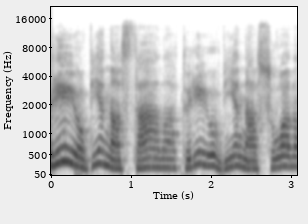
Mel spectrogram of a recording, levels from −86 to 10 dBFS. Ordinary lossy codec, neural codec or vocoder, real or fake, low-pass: Opus, 64 kbps; vocoder, 48 kHz, 128 mel bands, Vocos; fake; 14.4 kHz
